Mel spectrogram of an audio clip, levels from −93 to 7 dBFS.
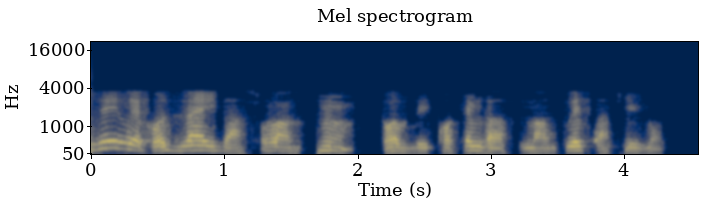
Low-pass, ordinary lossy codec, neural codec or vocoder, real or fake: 3.6 kHz; MP3, 24 kbps; codec, 16 kHz in and 24 kHz out, 0.6 kbps, FireRedTTS-2 codec; fake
